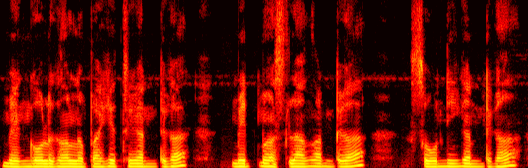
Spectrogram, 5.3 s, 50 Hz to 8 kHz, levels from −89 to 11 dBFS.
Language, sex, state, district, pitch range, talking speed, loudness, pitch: Wancho, male, Arunachal Pradesh, Longding, 135-145 Hz, 145 wpm, -16 LUFS, 140 Hz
